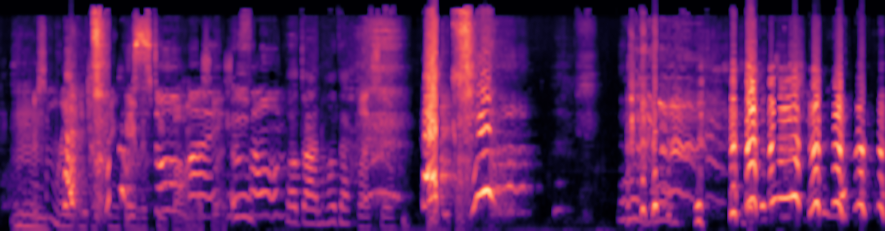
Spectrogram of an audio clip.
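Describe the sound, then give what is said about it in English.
A sudden, loud, sharp sneeze bursts out partway through, surrounded by people talking with a bit of laughter before and after. “… sneezing and … screaming.”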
